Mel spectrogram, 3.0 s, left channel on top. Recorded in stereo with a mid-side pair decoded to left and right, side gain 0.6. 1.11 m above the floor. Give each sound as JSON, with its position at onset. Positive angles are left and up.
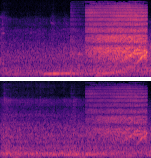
{"t": 1.4, "sound": "a squeak", "azimuth_deg": 55}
